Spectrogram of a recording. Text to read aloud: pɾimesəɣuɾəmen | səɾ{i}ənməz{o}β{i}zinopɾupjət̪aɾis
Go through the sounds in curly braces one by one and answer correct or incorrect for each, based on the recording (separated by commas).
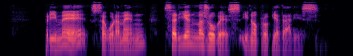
correct, incorrect, incorrect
